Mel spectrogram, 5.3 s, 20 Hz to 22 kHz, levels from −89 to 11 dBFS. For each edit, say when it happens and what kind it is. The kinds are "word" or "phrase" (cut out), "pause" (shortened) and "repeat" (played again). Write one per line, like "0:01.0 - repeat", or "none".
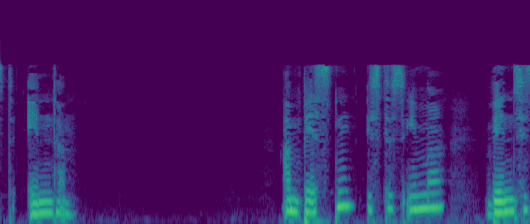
none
